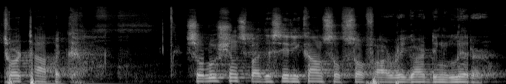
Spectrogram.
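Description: At a moderate pace, a man speaks with a medium pitch, fairly even intonation and a somewhat breathy quality. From Italy. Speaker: retired teacher and veteran speaking at public comment. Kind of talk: public comment at a county legislature meeting. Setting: legislative chamber podium. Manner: halting, with fillers.

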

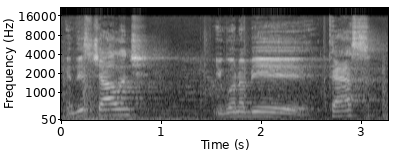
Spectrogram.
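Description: Music plays in the background. The speaking pace is fairly slow. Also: man. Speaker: coach, show host. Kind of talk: instruction to competitors. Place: gym.

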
